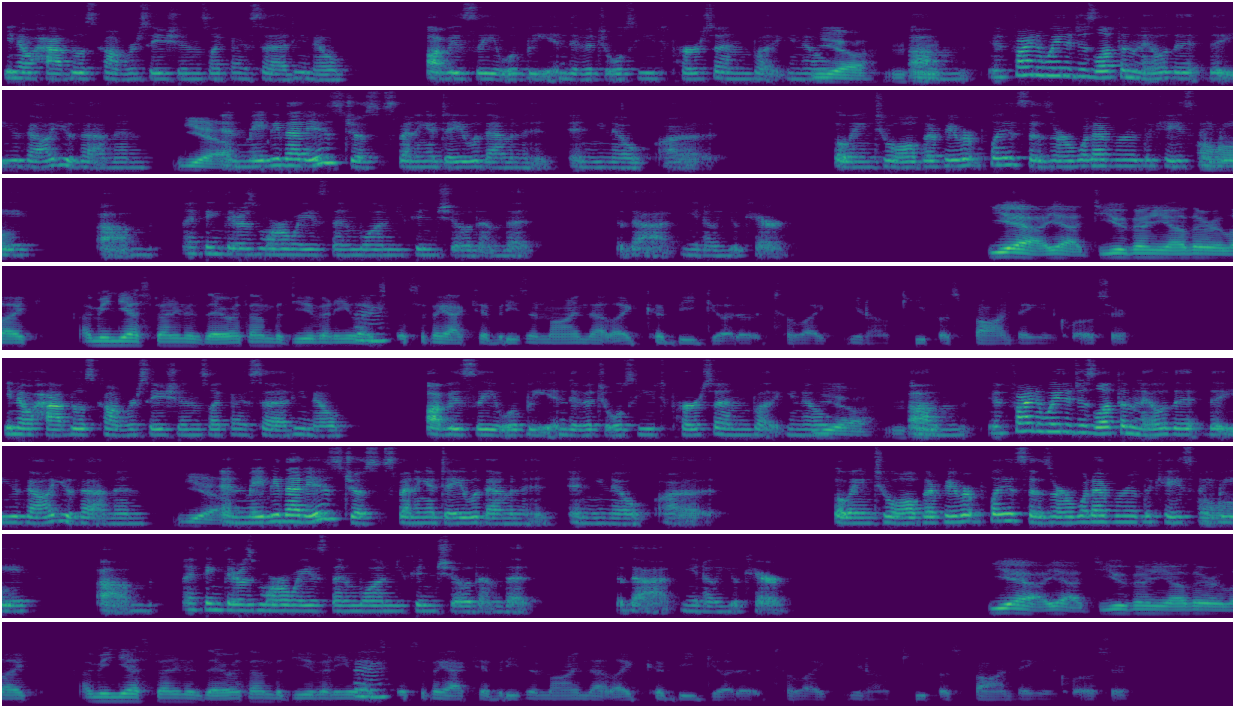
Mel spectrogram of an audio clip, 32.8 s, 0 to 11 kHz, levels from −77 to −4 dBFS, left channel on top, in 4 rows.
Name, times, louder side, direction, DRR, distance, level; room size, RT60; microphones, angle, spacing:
voice 1, 0.0-2.2 2.8-5.5 6.0-9.1 9.6-12.9 13.7-16.6 17.0-19.9 20.5-21.6 27.0-27.2, right 3 dB, 90° right, 1.5 m, -34 dB
voice 2, 5.4-6.3 9.4-9.8 16.2-16.5 23.0-24.8 25.1-27.1 27.5-32.1, left 3 dB, 30° left, 0.3 m, -37 dB
5.3 x 2.3 x 4.2 m
head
